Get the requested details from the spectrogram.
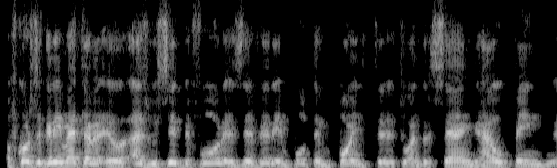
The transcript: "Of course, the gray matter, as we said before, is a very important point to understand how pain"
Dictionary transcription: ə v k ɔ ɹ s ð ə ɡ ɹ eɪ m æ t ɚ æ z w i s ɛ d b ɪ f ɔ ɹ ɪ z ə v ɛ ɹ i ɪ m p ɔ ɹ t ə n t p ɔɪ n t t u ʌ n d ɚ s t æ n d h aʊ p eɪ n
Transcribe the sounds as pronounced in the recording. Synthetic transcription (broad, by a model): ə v k ɔ ɹ s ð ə ɡ ɹ eɪ m æ t ɚ æ z w i s ɛ d b ɪ f ɔ ɹ ɪ z ə v ɛ ɹ i ɪ m p ɔ ɹ t ə n t p ɔɪ n t t u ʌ n d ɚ s t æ n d h aʊ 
